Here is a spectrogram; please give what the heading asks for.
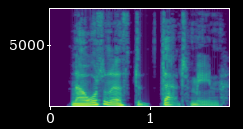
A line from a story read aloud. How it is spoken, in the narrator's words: said Dirk, irritably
